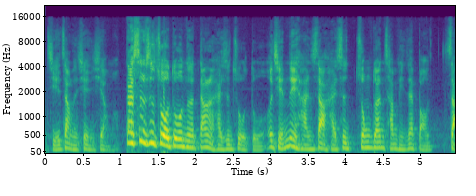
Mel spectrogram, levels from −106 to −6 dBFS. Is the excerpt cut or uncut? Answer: cut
